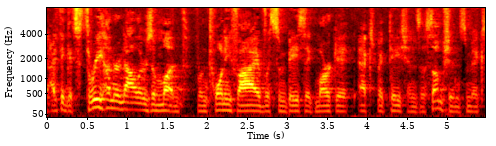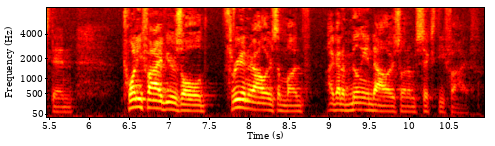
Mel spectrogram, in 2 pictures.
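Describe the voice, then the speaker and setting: A man's voice: medium pitch, a little mellow. A man talking as a financial advisor guest on a podcast, explaining with emphatic worked examples. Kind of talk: podcast conversation.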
